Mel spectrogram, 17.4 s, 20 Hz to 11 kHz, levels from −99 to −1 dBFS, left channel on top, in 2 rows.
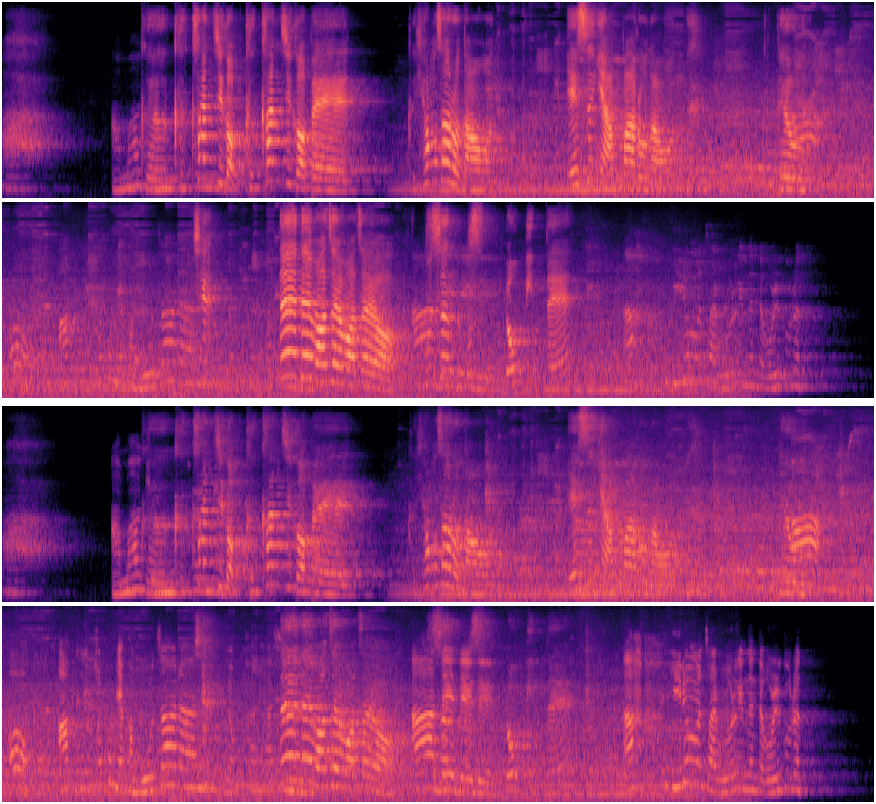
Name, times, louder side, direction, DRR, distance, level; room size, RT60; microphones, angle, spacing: voice 1, 0.0-0.4 1.4-3.5 4.1-5.1 5.7-7.0 7.8-8.1 10.7-10.8 11.5-12.7 13.0-13.2 13.8-14.4, left 5 dB, 55° left, 9 dB, 0.6 m, -28 dB
voice 2, 1.1-2.2 5.7-6.0 7.9-8.2 8.8-11.9 12.8-13.8 14.9-16.7, right 7 dB, 70° right, 14 dB, 0.4 m, -35 dB
Ocean, 3.8-16.1, right 2 dB, 45° right, 1.4 m, -42 dB
Speech, 4.9-12.7, left 1 dB, 20° left, 0.9 m, -48 dB
sound 1, 5.8-15.7, right 1 dB, 30° right, 0.8 m, -41 dB
8.6 x 8.2 x 4.3 m, 1.2 s
head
